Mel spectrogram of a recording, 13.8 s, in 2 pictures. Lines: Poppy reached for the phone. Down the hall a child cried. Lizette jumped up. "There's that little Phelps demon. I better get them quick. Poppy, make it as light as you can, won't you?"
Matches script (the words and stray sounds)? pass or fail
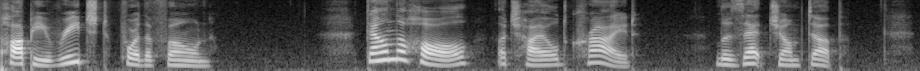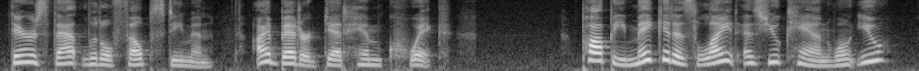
fail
